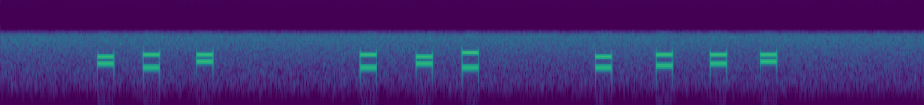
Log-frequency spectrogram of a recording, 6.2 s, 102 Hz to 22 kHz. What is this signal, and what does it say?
DTMF, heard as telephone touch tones, dialled by hand, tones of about 110 ms. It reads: 720 273 1580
